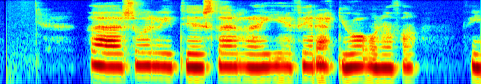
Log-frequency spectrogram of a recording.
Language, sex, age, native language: Icelandic, female, 12, Icelandic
